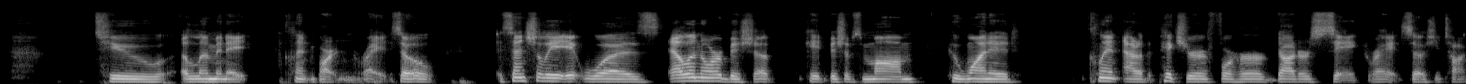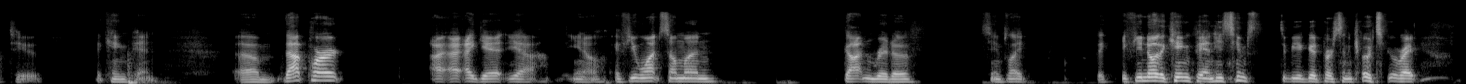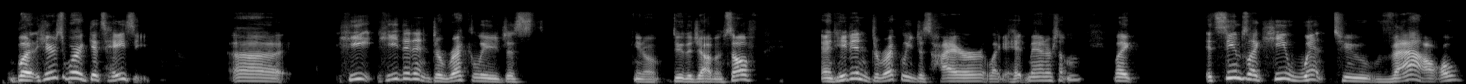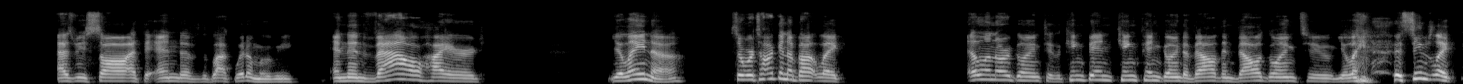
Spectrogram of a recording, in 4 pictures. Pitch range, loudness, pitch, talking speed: 130-175 Hz, -21 LUFS, 150 Hz, 145 wpm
